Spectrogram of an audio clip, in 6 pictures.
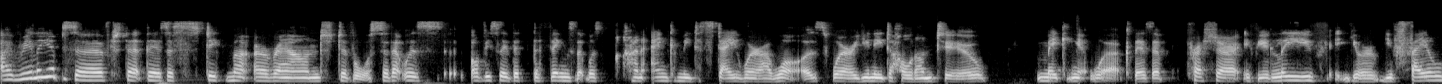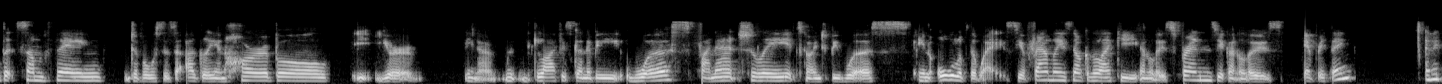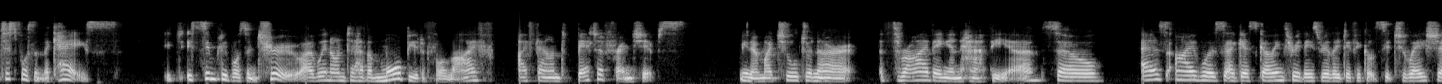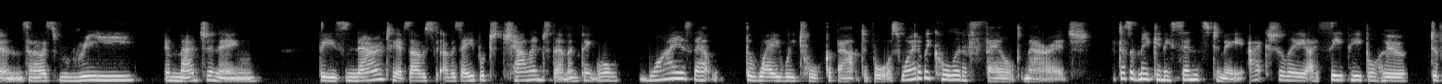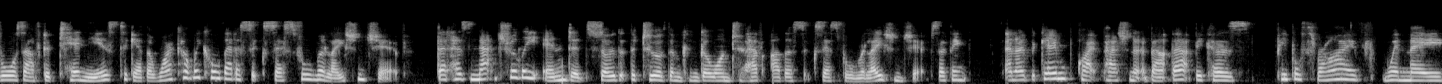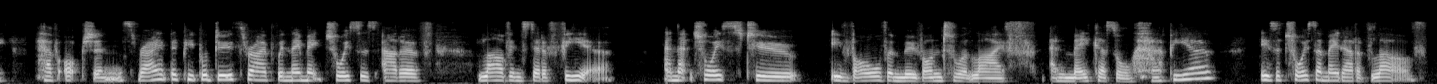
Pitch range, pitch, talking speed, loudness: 165-205 Hz, 180 Hz, 185 wpm, -14 LUFS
